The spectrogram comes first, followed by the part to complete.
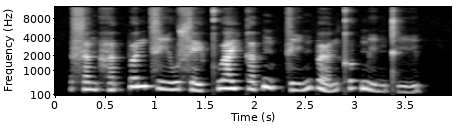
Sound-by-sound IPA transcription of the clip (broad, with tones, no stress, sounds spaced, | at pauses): s ɐ˨ ŋ h ɐ˨˥ k̚ p ɵ˥ n t͡s iː˨˧ w s e˨ j kʷʰ aː˧ j k ɐ˨˥ k̚ ŋ ʊ˨ k̚ s iː˨˥ ŋ p œː˨˥ n kʰ ʊ˥ k̚ m iː˨ ŋ t̪ʰ iː˨˥ p̚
